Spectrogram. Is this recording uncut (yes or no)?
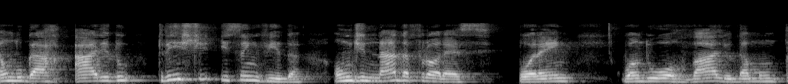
yes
